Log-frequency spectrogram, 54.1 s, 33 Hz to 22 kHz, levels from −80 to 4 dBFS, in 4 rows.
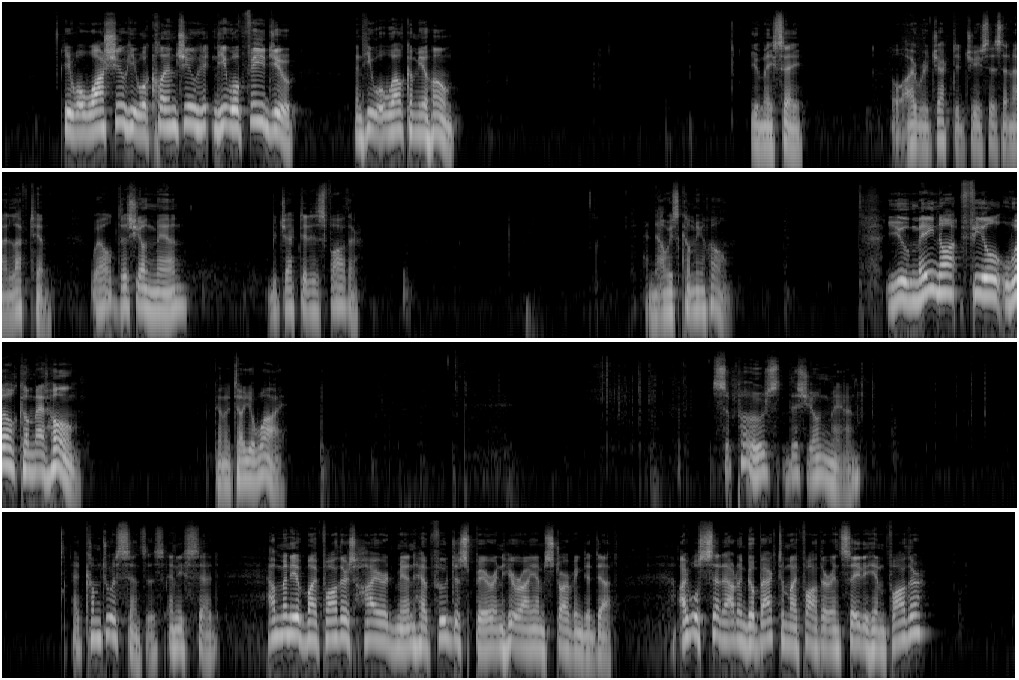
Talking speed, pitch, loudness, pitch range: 110 wpm, 120 Hz, -26 LUFS, 100-150 Hz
